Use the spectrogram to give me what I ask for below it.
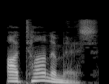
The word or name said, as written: autonomous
